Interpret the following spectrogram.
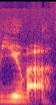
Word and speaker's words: UMA: It's It's Yeah, it's unidentified mysterious animals and it's got the pronunciation of Yuma.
